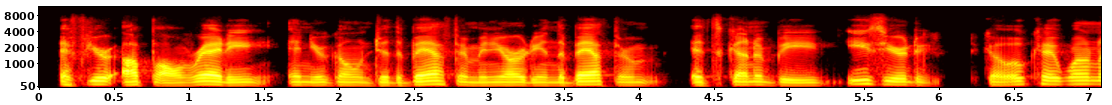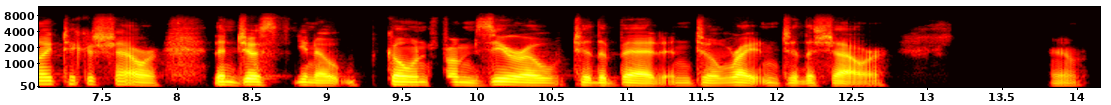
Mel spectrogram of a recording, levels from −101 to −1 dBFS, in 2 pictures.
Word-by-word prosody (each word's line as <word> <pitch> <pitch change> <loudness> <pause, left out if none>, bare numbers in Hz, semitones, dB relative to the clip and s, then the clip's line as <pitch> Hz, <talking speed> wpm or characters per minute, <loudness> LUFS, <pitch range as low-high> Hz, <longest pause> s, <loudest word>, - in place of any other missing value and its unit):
if - - -2
you're 135 -1 +2
up 120 +2 +4
already 110 +2 +3
and 115 0 -3
you're 110 +1 -2
going 110 -1 -3
to 110 - -2
the 100 - -6
bathroom 125 -1 +2
and 105 0 -2
you're 110 0 +1
already 110 -1 +1
in 105 -1 -5
the 105 - -2
bathroom, 125 -4 +2 0.2
it's 110 -4 -2
gonna 120 -1 0
be 105 -1 -4
easier 140 -5 0
to 115 -1 -7
to - - -21 0.3
go, - - 0
"Okay, 135 +2 0
why 140 +2 0
don't 145 0 +1
I 145 0 +2
take 145 +1 -9
a - - -3
shower?" 105 -6 -1 0.3
Than 120 -2 +1
just, 120 -4 +2
you 115 - -3
know, 95 -3 -2 0.2
going 115 -2 +3
from 110 -4 -3
zero 105 -3 +2
to 105 -3 -2
the 100 - -1
bed, 90 +1 +3
until 100 -1 -4
right 105 +2 +2
into 100 -2 -7
the - - -3
shower. - - -1 1.1
Yeah. - - -9
110 Hz, 195 wpm, -25 LUFS, 105-125 Hz, 1.1 s, up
